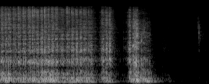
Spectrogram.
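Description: Utility knife blade drawn through corrugated cardboard along a straightedge: a rapid, crackly scrape until about a second in, then two short strokes.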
